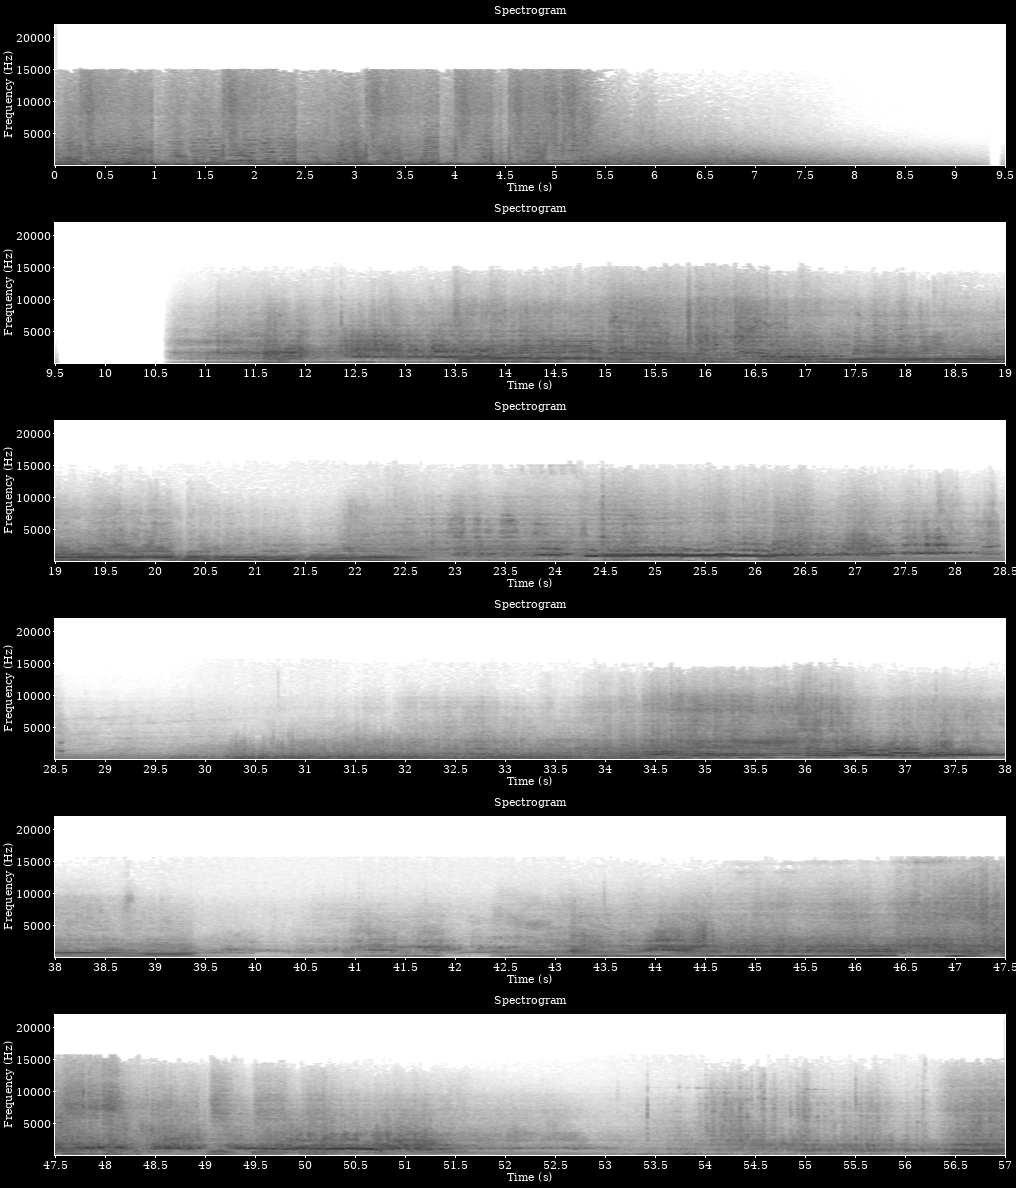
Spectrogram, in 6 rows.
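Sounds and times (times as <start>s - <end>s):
rally car engines revving: 0.0s - 5.9s, 10.6s - 57.0s
road noise: 0.0s - 9.3s, 10.6s - 57.0s
tyres squealing and skidding: 1.2s - 2.4s, 10.6s - 18.0s, 22.5s - 28.8s, 34.0s - 57.0s.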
